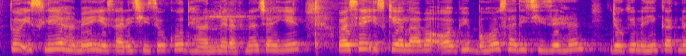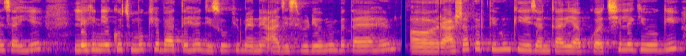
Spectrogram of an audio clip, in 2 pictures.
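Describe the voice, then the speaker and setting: Woman, vlogger, mellow voice, fairly high pitch, instructive, casual advice talk. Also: moderate pace. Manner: instructive, addresses viewers as friends. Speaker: vlogger giving household advice.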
